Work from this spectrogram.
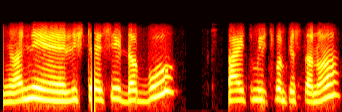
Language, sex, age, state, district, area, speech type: Telugu, female, 60+, Andhra Pradesh, Sri Balaji, urban, conversation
